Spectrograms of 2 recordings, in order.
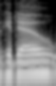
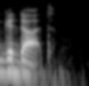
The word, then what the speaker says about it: Gadot: Is it Gadot or Gadot? Gal Gadot, Wonder Woman. – It's uh, Gadot. – Gadot.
